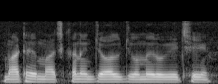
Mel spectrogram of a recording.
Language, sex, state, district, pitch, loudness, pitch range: Bengali, male, West Bengal, Cooch Behar, 115 Hz, -16 LUFS, 115-120 Hz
